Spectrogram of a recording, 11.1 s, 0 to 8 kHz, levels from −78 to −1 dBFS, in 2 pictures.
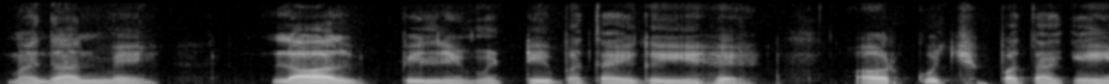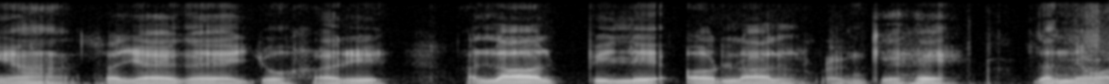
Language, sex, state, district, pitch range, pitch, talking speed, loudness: Hindi, male, Chhattisgarh, Bastar, 90-95 Hz, 95 Hz, 140 wpm, -20 LUFS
